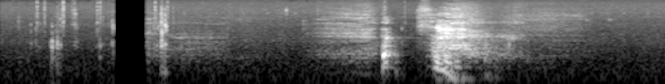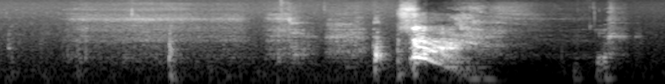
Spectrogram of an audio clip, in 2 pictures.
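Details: Person with summer allergies: two loud, explosive sneezes, each preceded by a sharp inward breath, with sniffing and quieter noises between; intense allergic sneezing.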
